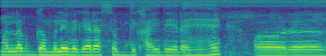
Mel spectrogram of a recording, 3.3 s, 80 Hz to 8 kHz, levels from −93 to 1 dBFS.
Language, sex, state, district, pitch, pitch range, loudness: Hindi, male, Chandigarh, Chandigarh, 145 Hz, 140-155 Hz, -16 LUFS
